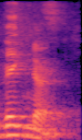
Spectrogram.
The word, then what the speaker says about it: Wigner: I've been told that the correct pronunciation of this gentleman's name is Eugene Wigner, but I'm going to call him Eugene Wigner.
